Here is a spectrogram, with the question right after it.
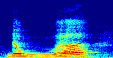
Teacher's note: bacaan idgham bi gunnah sebab fathatain bertemu dengan huruf wawu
